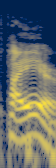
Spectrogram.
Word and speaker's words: paella: It's paella, right? It's like it's the double L's. It's a it's a Y.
